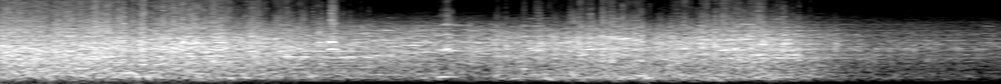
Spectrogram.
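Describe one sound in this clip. Explosions roar and rumble nearby.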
